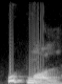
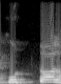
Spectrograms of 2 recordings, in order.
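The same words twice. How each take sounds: First: কুটমল with t then clear m; correct pronunciation. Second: কুট্টল with doubled t and no m; wrong pronunciation. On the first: Teacher corrects the error, m sounded in কুটমল. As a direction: say "kutmol" for কুটমল. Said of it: "উচ্চারণ হবে". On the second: Teacher rules out the error, doubled t in কুট্টল. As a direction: say "kuttol", m dropped, for কুট্টল. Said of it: "এটা কুট্টল হবে না". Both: Shown as a demonstration.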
